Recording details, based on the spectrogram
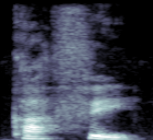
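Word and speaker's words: café: next one is coffee coffee in french is cafe cafe and with the article it will be do cafe do cafe some coffee is it masculine yes coffee is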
